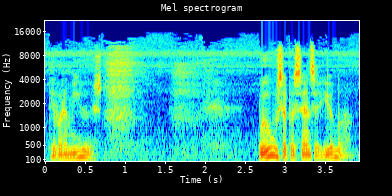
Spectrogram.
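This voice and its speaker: A reserved, thoughtful police lieutenant of ancient Japan. His voice is mid-pitched and husky. He tells things reflectively, in short halting phrases, in a naturalistic radio drama style. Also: animated. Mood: wistful, reflective.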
